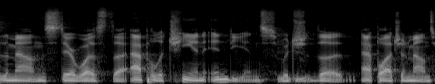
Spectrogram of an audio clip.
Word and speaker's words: Appalachian: very base of the mountains, there was the Appalachian Indians, which the Appalachian Mountains are named after. And so the way that you say Appalachian is the way that we say it.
